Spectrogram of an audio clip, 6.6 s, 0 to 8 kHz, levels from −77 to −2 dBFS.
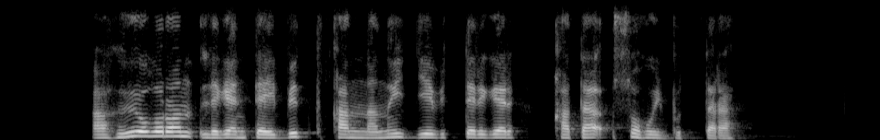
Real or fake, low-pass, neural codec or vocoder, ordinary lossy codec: real; 7.2 kHz; none; Opus, 32 kbps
